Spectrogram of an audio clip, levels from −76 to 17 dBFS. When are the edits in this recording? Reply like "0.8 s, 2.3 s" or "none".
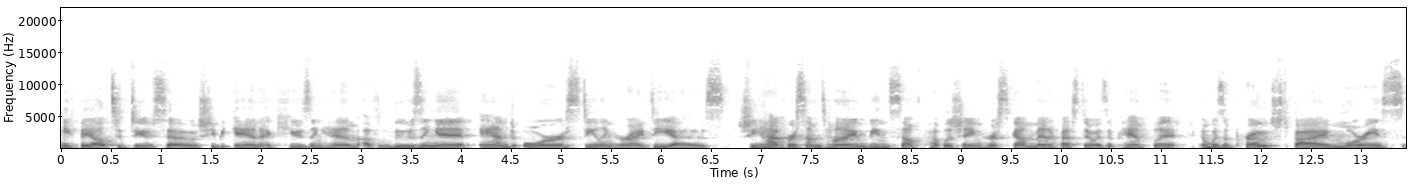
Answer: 6.7 s, 11.3 s

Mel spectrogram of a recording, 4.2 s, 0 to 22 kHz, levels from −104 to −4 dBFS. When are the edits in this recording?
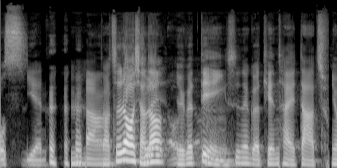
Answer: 1.1 s

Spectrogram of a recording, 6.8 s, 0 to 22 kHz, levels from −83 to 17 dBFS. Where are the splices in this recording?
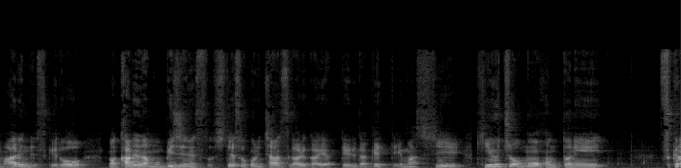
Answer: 4.7 s

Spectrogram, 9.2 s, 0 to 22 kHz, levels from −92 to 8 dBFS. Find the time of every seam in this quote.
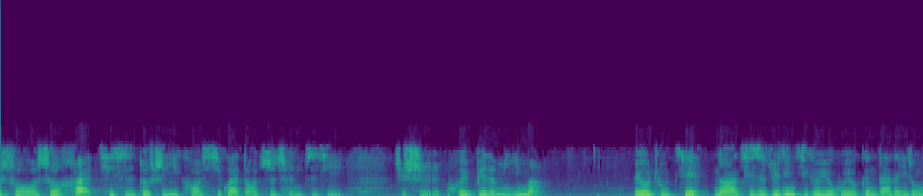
7.1 s

